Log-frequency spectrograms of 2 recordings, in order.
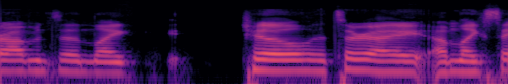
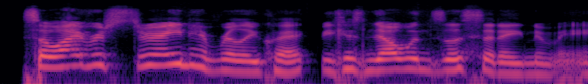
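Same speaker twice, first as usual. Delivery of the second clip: ordinary delivery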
